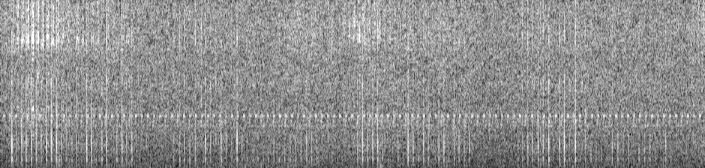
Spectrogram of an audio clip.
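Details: Purring kitten stretching its paws, the quiet rumble even and unbroken throughout, with gentle pulsing breaths.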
